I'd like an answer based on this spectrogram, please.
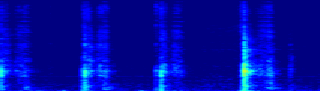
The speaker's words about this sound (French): prétendument des gambas. À mon avis, c'est des grosses crevettes équatoriennes. Je vais les couper en petits morceaux aussi.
